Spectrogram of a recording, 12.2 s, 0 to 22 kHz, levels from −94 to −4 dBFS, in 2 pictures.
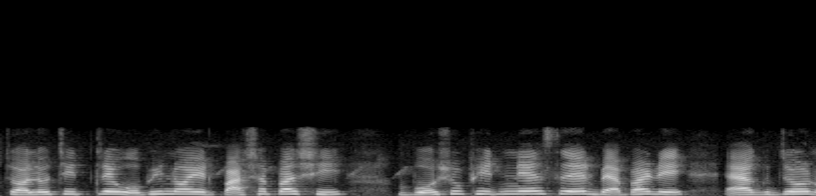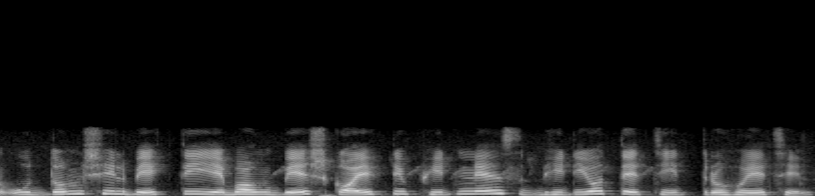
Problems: background sounds at intervals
